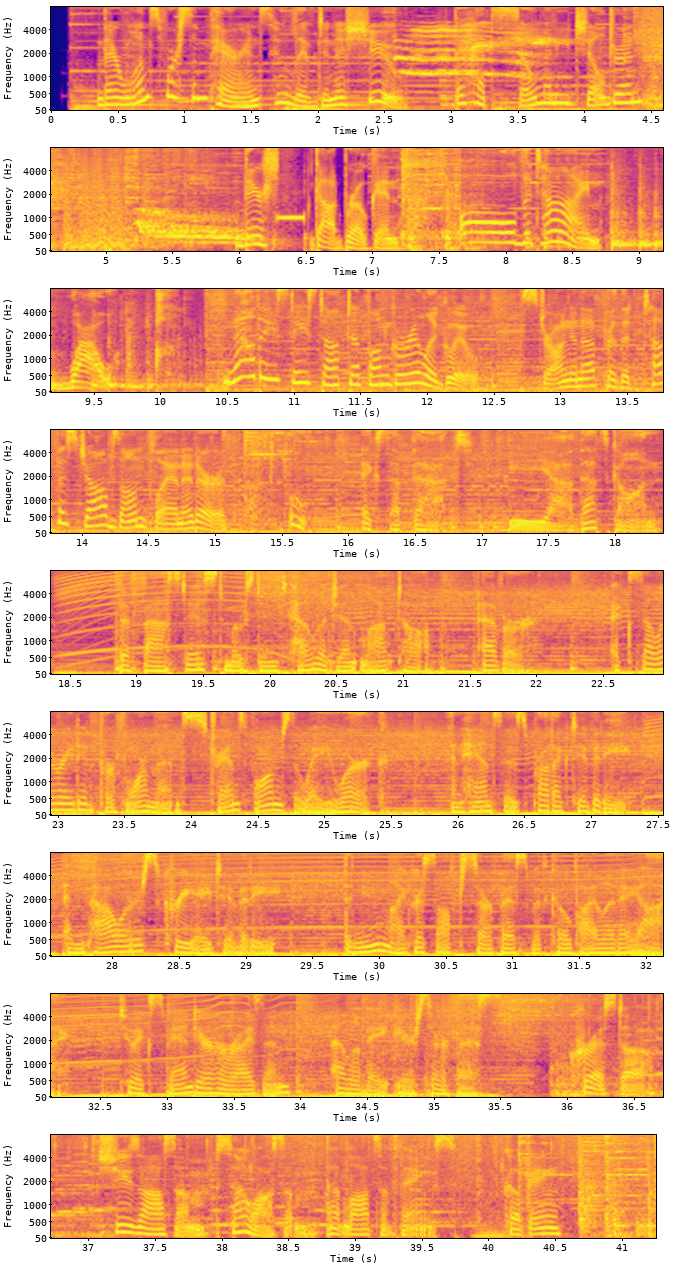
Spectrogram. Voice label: Commercial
